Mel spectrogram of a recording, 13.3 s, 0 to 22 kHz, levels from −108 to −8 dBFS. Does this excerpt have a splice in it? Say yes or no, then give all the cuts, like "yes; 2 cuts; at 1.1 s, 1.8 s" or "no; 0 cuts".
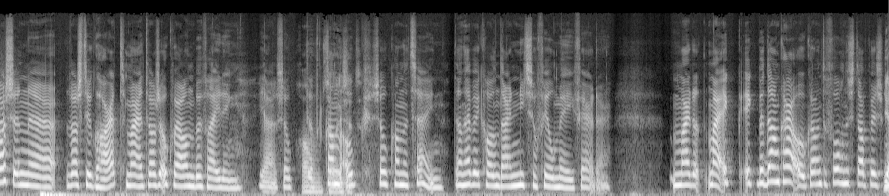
no; 0 cuts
